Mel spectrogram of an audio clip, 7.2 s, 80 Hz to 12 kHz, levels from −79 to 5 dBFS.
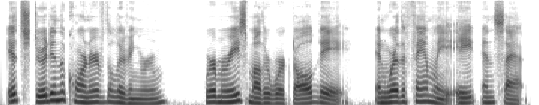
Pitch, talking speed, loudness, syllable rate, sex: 170 Hz, 185 wpm, -17 LUFS, 5.3 syllables/s, female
